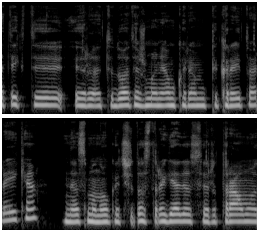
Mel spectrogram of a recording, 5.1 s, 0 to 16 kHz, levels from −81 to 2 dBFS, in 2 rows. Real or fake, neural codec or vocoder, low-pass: real; none; 14.4 kHz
